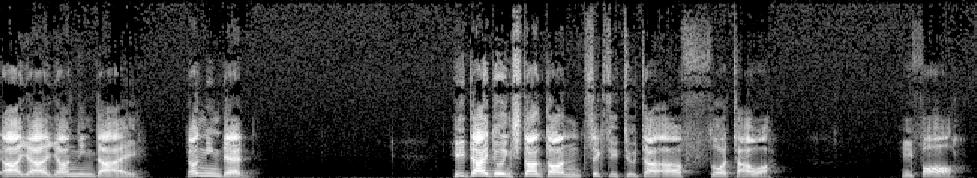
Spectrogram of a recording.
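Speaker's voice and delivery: very bad fake Chinese accent, broken English. Telling a story, speaker voices the people in a very bad Chinese accent. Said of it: "it's my very bad Chinese accent".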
